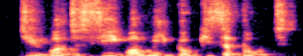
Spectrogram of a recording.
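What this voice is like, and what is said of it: Imitated Geordie accent. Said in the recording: “An British accent called Geordie, the Geordie accent, and they speak almost like that. It's a very close pronunciation, like a person with a Geordie accent.”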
